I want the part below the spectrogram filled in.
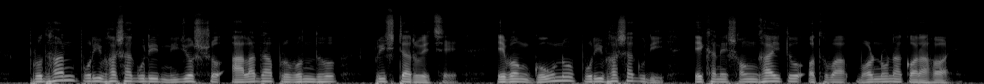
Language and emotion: Bengali, neutral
